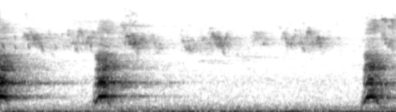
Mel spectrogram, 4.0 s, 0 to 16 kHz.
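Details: Dog barking in a backyard: two short, sharp barks about 2.7 seconds apart, with soft bird chirps and twitters continuing in the background between them.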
